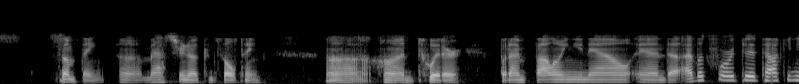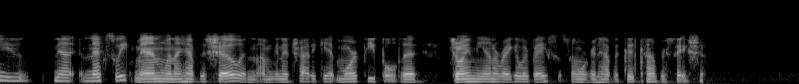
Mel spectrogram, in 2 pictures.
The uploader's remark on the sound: It's a call-in show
